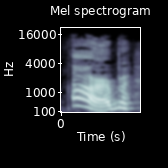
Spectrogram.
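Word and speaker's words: Arbre: giving us pronunciation hints arb is pronounced like arb with a little something on the end consult a french person for advice in a pinch arb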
